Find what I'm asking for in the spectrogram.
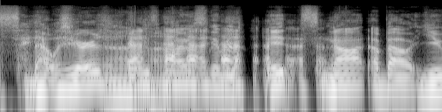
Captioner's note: laugh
